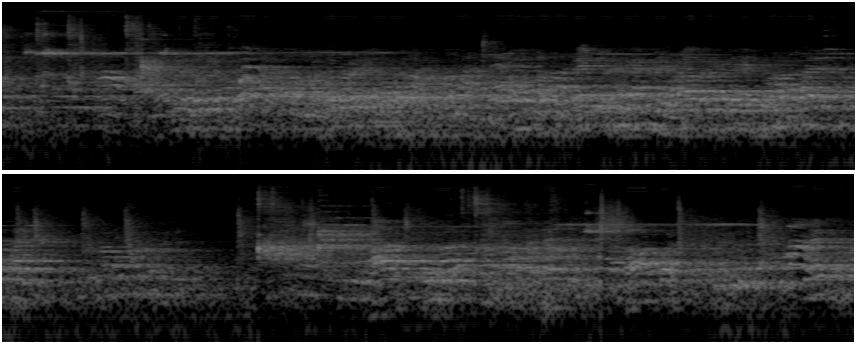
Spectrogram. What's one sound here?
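Fencing blades clash and click in quick bursts.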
